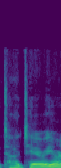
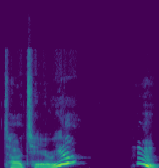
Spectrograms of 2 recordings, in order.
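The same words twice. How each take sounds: First: Said in the usual way. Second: Puzzled echo. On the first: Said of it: "and saying". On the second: Retold or imitated. Her brain reacting to a friend's tip, puzzled. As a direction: turn the word over as a puzzled question. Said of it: "And my brain went".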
